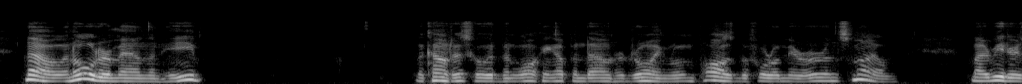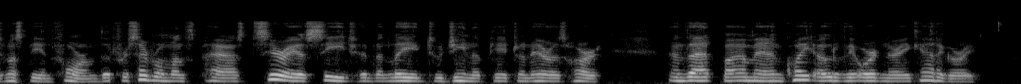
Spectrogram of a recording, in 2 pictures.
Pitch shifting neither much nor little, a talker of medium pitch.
No: narrow, 2.2 semitones; medium, 155 Hz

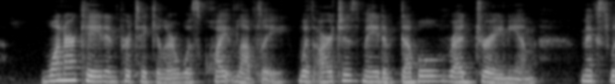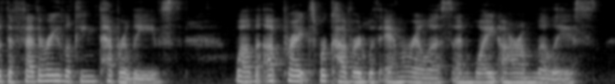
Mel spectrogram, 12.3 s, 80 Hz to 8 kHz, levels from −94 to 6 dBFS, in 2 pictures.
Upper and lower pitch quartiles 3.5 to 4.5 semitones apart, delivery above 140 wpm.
No: average, 2.8 semitones; average, 155 wpm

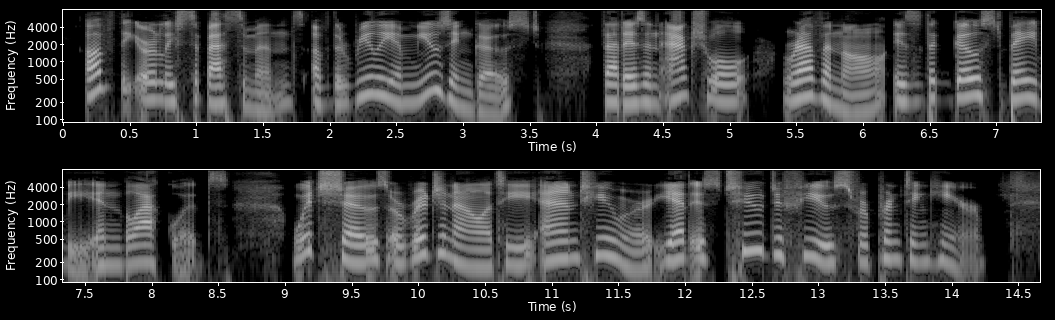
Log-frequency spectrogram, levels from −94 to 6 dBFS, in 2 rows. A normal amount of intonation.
Yes: average, 4.0 semitones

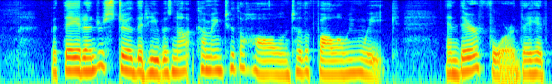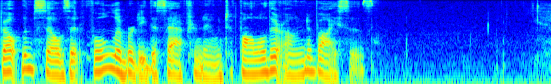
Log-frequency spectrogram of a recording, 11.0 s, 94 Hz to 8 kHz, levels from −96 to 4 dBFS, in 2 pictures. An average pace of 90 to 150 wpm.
No: average, 175 wpm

